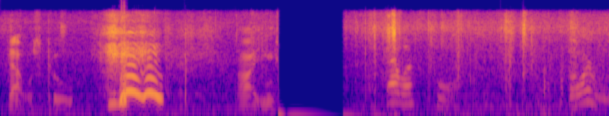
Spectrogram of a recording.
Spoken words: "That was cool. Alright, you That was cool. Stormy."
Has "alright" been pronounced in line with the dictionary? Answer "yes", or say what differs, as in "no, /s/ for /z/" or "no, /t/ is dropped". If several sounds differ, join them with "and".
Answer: no, /ɹ/ is dropped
